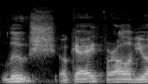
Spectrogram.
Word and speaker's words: Luszcz: So yes, and it's pronounced Luche, okay?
